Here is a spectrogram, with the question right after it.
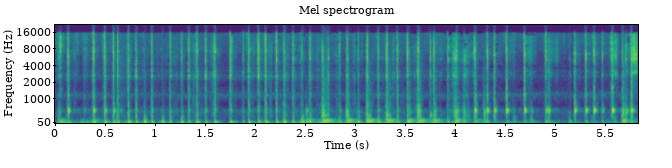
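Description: A hollow, empty orange plastic cup turned upside down over a microphone is tapped rapidly with long nails and fingertips. The result is a fast, continuous stream of short, deep, hollow knocks with sharp clicky edges and a faint resonant hum underneath.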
